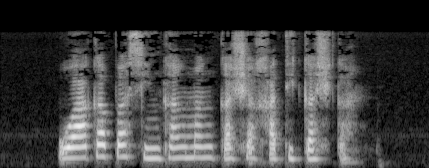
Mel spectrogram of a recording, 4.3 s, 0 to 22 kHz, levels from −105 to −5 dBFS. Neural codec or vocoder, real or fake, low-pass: none; real; 9.9 kHz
